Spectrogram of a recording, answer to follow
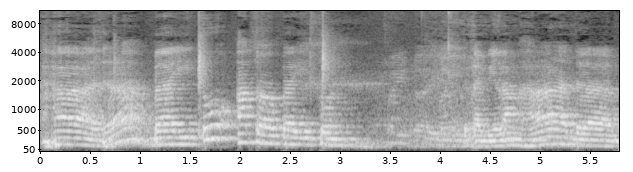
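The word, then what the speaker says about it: بَيْتُ: Sehingga antum bacanya baitu bukan baitun.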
